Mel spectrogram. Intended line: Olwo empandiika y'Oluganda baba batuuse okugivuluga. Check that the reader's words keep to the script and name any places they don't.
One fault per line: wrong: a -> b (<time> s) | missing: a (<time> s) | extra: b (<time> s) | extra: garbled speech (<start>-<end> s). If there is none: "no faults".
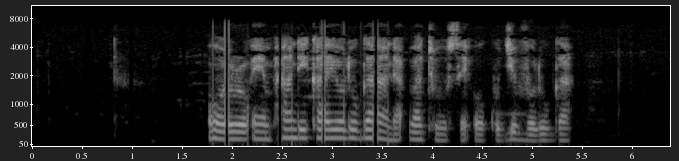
missing: baba (3.7 s)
